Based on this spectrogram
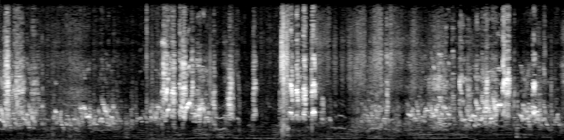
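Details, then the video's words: Budgerigars in an aviary, a dense chatter of many birds with rapid high chirps and warbles, and some low droning underneath throughout. "Budgie chirping sound | Budgie parakeet singing | Budgie aviary sound"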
